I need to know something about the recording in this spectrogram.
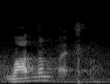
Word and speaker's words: laudanum: Laudium? Yeah. Laudium? Laudanum.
